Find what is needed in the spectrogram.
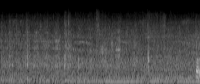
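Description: Faint footsteps on brick pavers, light scattered ticks over a faint low hum, with one sharp click about three seconds in.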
